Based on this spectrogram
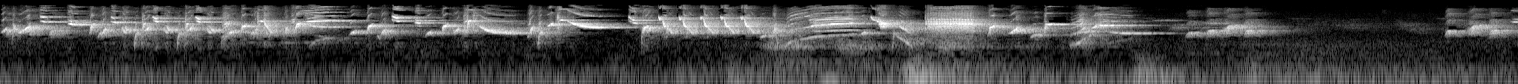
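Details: Old song style from a wild Tiaret goldfinch: a continuous, fast medley of sweet twitters, sliding whistles and buzzy trills, ending after a short pause with one more burst.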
